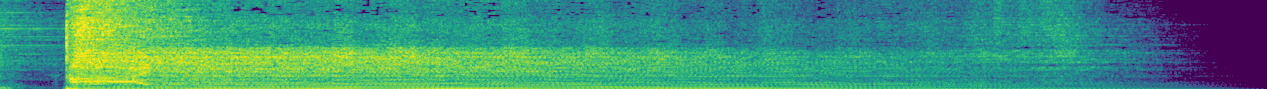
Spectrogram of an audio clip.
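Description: Punk rock band ends the song: after a split-second break, one final chord is struck and left ringing. It fades out slowly over about six seconds.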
